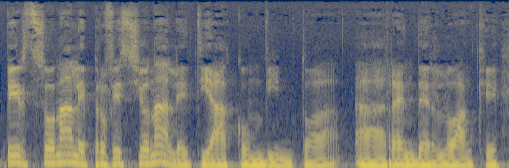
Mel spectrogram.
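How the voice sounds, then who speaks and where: A man's voice: mid-range voice, steady tone, measured pace, darkish tone. A man hosting an informal radio interview, asking questions in an attentive, slightly hesitant way.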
